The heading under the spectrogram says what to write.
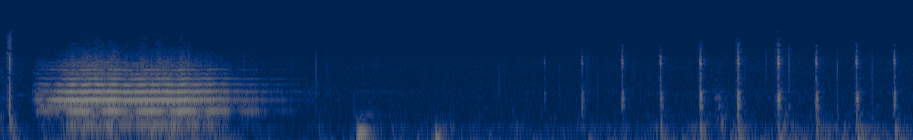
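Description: A loud, sustained low horn-like tone fades away, followed by a clock ticking steadily, its sharp regular ticks growing slightly clearer with no one speaking.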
